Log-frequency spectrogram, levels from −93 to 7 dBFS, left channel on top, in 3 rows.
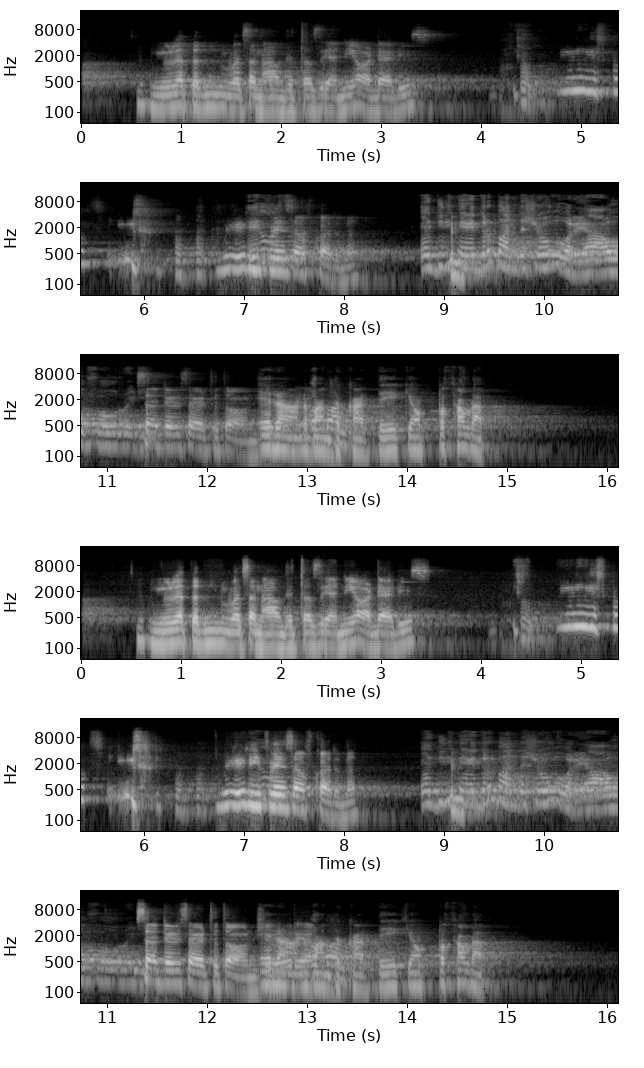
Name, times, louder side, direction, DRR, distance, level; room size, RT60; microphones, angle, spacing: voice 1, 0.6-3.5 4.3-4.4 4.8-6.1 6.7-8.1 11.3-13.1, right 7 dB, 80° right, 0.4 m, -26 dB
voice 2, 6.3-6.6 7.0-7.6 8.8-11.4 13.0-13.4, left 2 dB, 40° left, 1.3 m, -31 dB
voice 3, 12.5-14.8, left 4 dB, 25° left, 0.3 m, -28 dB
26.0 x 9.7 x 5.0 m
head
